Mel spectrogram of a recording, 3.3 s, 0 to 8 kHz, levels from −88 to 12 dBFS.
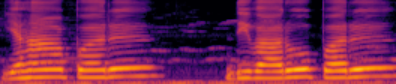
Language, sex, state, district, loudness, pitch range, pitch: Hindi, female, Madhya Pradesh, Bhopal, -13 LUFS, 245-280 Hz, 260 Hz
